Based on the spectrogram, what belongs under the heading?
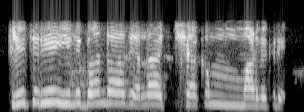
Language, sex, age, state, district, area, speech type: Kannada, male, 45-60, Karnataka, Belgaum, rural, conversation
